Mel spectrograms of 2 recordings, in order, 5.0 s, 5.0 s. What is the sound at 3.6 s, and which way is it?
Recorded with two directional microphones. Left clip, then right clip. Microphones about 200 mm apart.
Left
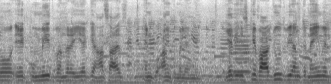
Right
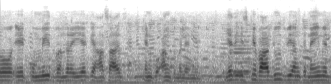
Speech, 15° left (ahead or behind).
